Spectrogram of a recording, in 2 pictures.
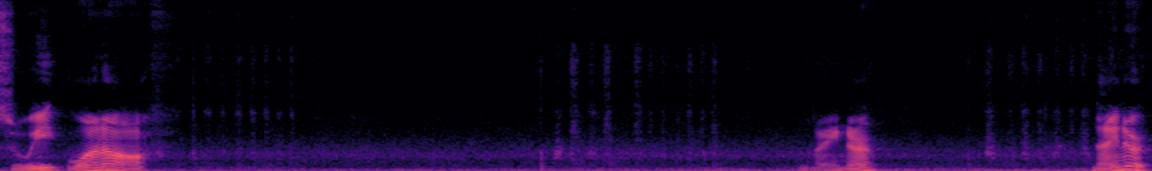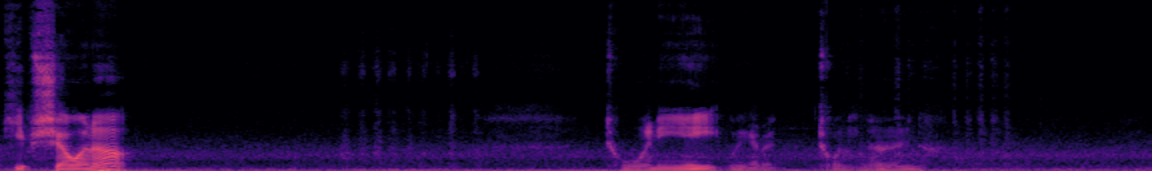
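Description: A coin scratches across a lottery ticket.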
